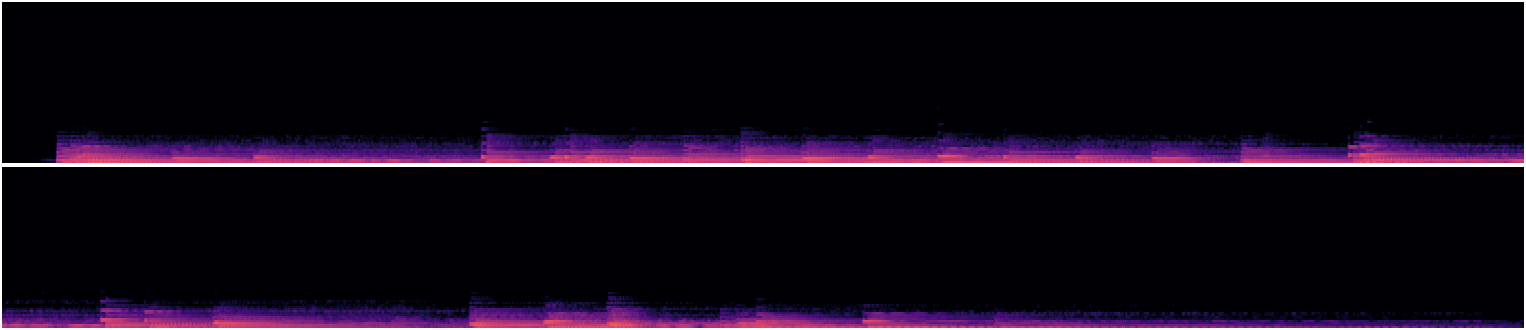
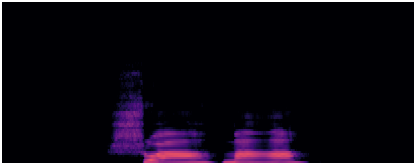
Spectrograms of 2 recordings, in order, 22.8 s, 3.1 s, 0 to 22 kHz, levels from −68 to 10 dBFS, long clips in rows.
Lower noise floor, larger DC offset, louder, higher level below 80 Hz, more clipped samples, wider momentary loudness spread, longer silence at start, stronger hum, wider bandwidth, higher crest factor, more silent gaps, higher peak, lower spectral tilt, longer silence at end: second, -49 dBFS vs -79 dBFS; neither; about the same, -26 LUFS vs -26 LUFS; first, -46 dBFS vs -80 dBFS; neither; first, 17 LU vs 13 LU; second, 0.4 s vs 0.8 s; neither; second, 6.2 kHz vs 14 kHz; about the same, 18 dB vs 16 dB; neither; about the same, -10 dBFS vs -12 dBFS; first, -9 dB/octave vs -4 dB/octave; second, 0.15 s vs 0.85 s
